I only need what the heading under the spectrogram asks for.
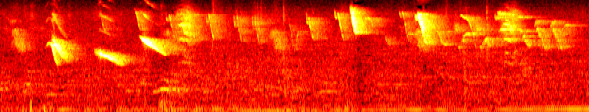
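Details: Green-winged saltator performing a short, smooth Paraná-style song meant for competition rounds. Loud whistled phrases slide downward again and again, roughly one every half second to second, with thinner high notes between them.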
